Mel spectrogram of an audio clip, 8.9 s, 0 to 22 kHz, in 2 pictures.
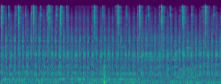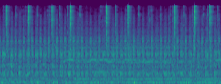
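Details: Standard poodle Joe pants steadily during grooming at a Paris 8th-arrondissement salon: rapid, even breathy huffs, roughly three per second, with sharp little clicks and a low steady hum in the room.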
